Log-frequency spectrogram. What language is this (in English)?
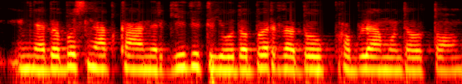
Lithuanian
